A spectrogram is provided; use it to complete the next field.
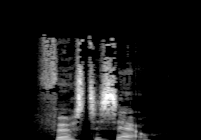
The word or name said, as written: førsteserv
